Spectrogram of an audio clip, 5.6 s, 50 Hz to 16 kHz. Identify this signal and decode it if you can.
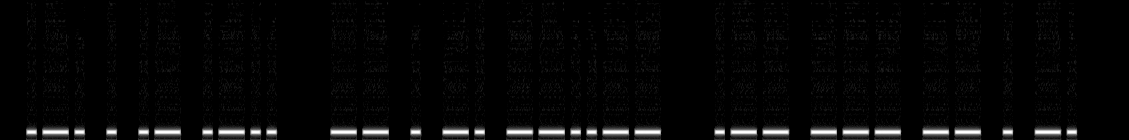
Morse code, heard as a keyed tone, about 30 wpm, 1000 Hz. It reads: REAL MEN, WOMEN
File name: qotdfiles / 30wpm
